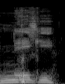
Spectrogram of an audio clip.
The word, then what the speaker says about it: Nagy: I think it's pronounced Naj. Looks like Nagy, but it looks like Nagy. But I heard somebody said Naj, so I'm going with that. Takács, I remember from the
